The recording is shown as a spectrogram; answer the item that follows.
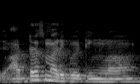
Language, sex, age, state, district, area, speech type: Tamil, male, 18-30, Tamil Nadu, Erode, rural, spontaneous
